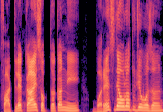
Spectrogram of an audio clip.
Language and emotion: Goan Konkani, surprised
